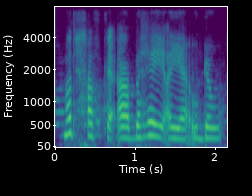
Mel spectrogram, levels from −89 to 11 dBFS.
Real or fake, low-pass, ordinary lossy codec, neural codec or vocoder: fake; 7.2 kHz; Opus, 32 kbps; codec, 16 kHz, 4 kbps, X-Codec, HuBERT features, trained on general audio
